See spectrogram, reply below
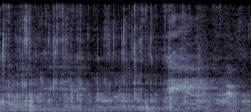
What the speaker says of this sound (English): we're going to put water in it and then cool it off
